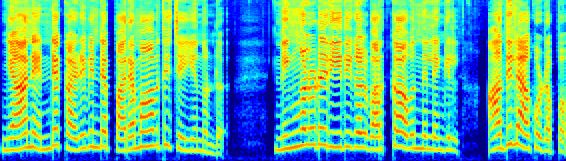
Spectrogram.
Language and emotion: Malayalam, angry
